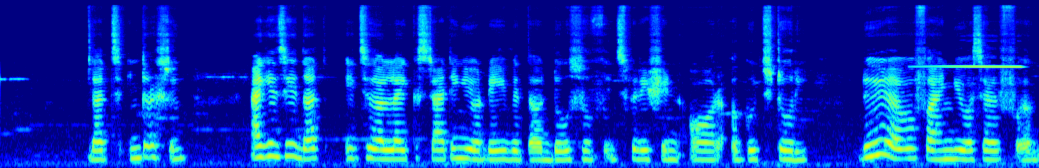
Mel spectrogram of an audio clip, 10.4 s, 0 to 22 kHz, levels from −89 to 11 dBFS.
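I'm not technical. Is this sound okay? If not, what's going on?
No. From 9.08 to 10.30 s there is a loudspeaker feedback squeal: the microphone picks up its own loudspeaker, and one pitch, around 4.3 kHz, keeps amplifying itself. It swells over most of a second into a shrill whistle as loud as the speech.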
